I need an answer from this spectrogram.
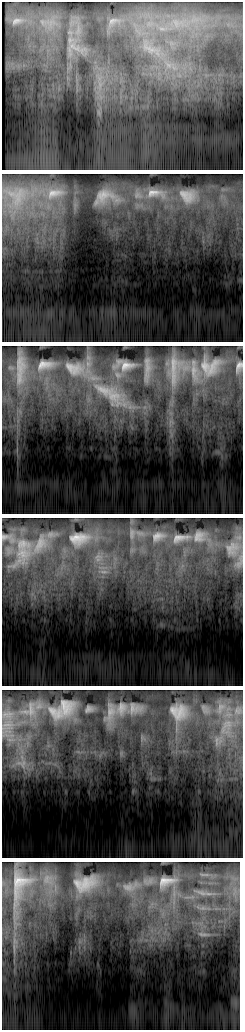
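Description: Birds chirping: short, high notes repeated throughout, with a few longer calls falling in pitch. The first few seconds are louder, with sweeping calls over a low hum.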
